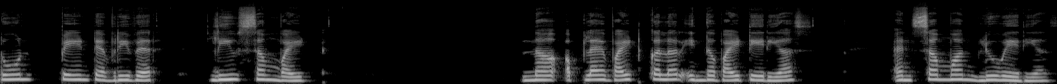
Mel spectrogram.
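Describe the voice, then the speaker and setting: A soft-spoken woman's medium-pitched voice, monotone and flat, very slow, at very even loudness, with long, frequent pauses. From India. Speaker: painter. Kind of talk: tutorial voiceover.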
